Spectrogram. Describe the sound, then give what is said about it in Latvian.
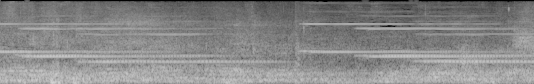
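A parliament bell rings continuously to call deputies to a vote on a bill in its third reading, a steady, bright electric tone held for several seconds over a busy background of room murmur and shuffling. “Paldies, lūdzu zvanu.”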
